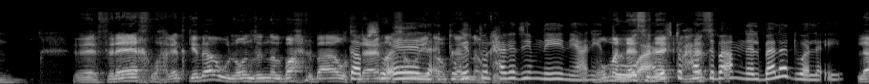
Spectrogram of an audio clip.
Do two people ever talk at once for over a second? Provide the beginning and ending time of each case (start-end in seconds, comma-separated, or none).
3.5-5.1, 5.9-7.2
